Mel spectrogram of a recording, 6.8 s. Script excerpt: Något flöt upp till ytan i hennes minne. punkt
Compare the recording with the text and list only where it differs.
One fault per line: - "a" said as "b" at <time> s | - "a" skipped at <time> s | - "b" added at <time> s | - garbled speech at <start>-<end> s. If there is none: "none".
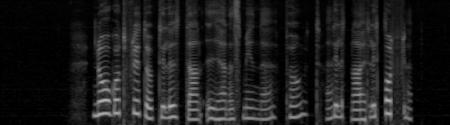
- garbled speech at 4.9-6.2 s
